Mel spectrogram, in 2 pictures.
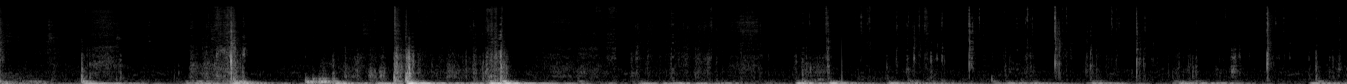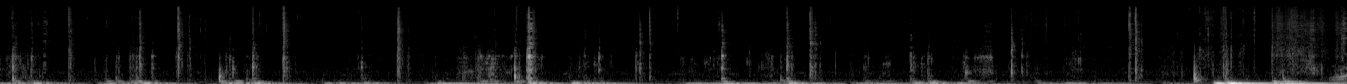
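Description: A sealed cardboard shipping case being opened and unpacked by hand: a steady run of short knocks, low thuds and crinkly rustles from the box flaps and the bubble wrap inside.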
